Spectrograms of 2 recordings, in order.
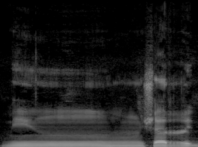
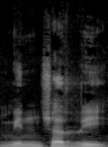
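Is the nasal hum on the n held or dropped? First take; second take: held; dropped. First: The n carries a held nasal hum. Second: The n has no held nasal hum. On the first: The speaker calls it right. "bacaan yang seharusnya baca dengung" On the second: The speaker calls it wrong. "menghilangkan dengung ... itu salah"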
